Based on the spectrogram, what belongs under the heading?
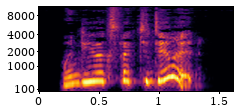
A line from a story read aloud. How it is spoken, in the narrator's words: Alice asked, feeling very much inclined to laugh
